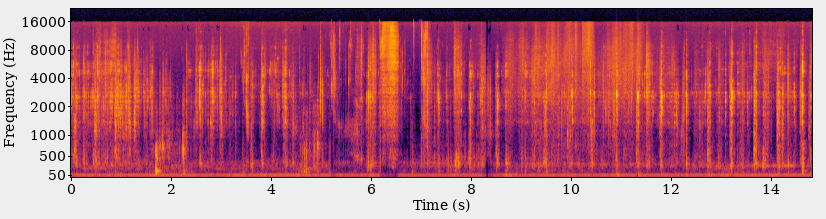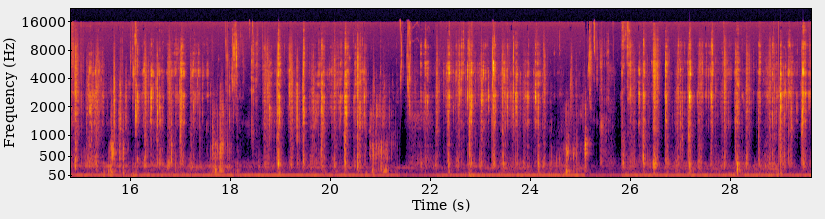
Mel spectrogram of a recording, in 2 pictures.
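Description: A person chewing food close to the microphone: a dense, irregular run of crunchy, wet chewing clicks, easing briefly a few times, over a steady low hum.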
